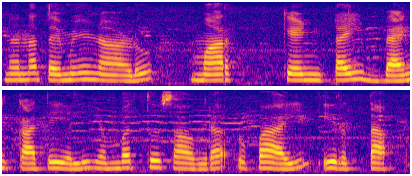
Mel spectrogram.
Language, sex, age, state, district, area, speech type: Kannada, female, 18-30, Karnataka, Tumkur, rural, read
